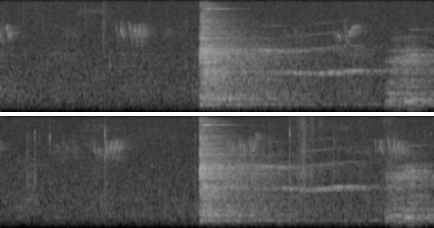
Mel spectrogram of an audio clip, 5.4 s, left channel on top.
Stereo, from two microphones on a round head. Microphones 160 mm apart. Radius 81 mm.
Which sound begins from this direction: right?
A squeak, at 2.5 s.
